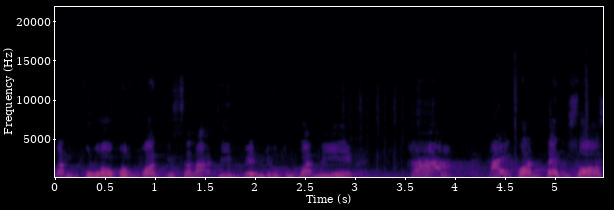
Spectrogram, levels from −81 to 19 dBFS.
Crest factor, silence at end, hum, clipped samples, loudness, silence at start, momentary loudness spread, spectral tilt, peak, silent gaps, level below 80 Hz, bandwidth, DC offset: 16 dB; 0 s; none; under 0.1%; -42 LUFS; 0 s; 11 LU; -5 dB/octave; -26 dBFS; none; -62 dBFS; 16 kHz; under 0.1%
